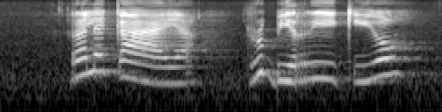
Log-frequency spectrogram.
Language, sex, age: Tsonga, female, 19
